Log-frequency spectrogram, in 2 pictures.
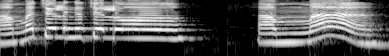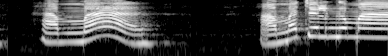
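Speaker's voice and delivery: low, tender coo with rising endings; cooing baby talk. Acted. Mother teaching her little child to say amma, cooing. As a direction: coax a baby to copy you.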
